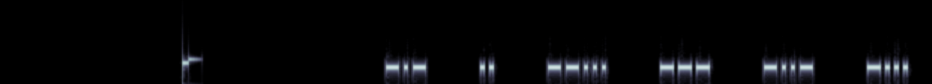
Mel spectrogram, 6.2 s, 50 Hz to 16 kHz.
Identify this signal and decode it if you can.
Morse code, heard as a keyed tone, about 37 wpm, spaced as for 18 wpm, 700 Hz. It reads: KI7OXB
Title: USA Call Signs - 4x Character Spacing - 40wpm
